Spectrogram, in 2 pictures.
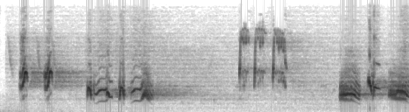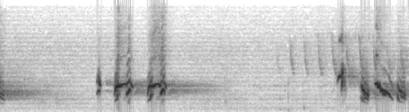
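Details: Brown Thrasher, a typical Eastern Ontario bird recorded along Klondike Road, sings a varied string of loud, rich, chirpy phrases, with many notes doubled in quick succession and brief pauses between groups.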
